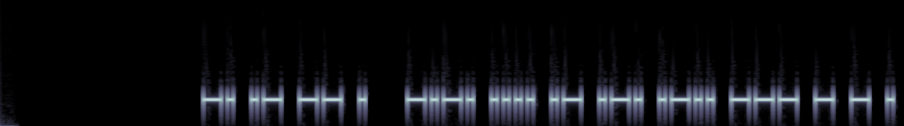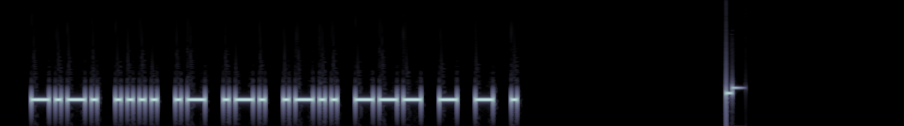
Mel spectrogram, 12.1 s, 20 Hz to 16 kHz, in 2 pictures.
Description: Morse code, heard as a keyed tone, about 30 wpm, 700 Hz. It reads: NAME CHARLOTTE CHARLOTTE
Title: Practice QSO - Exchange 1 - Beginning - 30wpm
